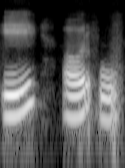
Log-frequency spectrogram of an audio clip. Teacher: इन स्वरों के उच्चारण में जिह्वा की ऊंचाई समृद्ध से कम रहती है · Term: अर्ध समृद्ध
